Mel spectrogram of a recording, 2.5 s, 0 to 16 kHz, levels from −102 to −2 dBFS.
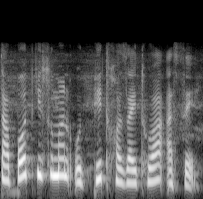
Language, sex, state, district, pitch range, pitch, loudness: Assamese, female, Assam, Kamrup Metropolitan, 205-295 Hz, 240 Hz, -15 LUFS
